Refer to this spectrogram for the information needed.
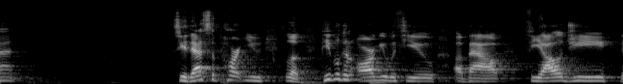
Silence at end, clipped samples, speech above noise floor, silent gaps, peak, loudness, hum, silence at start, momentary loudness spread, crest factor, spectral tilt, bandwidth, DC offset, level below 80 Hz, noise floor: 0.1 s; under 0.1%; 51 dB; none; -6 dBFS; -28 LUFS; none; 0 s; 13 LU; 24 dB; -3.5 dB/octave; 14.5 kHz; under 0.1%; -68 dBFS; -80 dBFS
